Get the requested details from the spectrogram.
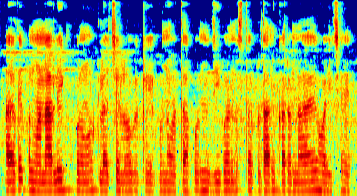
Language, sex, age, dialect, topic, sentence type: Maithili, male, 51-55, Eastern / Thethi, banking, statement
